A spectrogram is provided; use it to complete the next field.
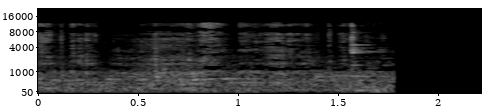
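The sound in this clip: A whisk stirs a thickening milk sauce with spices for macaroni and cheese in a pot. The scraping and swishing is steady and continuous, then stops abruptly.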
